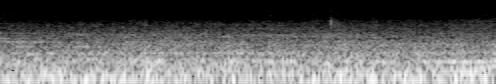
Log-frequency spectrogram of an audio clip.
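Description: Steady city street traffic noise, an even wash of sound with no single event standing out.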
